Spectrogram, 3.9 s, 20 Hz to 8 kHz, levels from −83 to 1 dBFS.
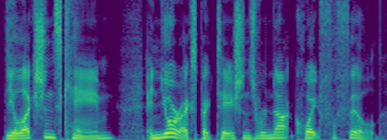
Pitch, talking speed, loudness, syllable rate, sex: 155 Hz, 155 wpm, -18 LUFS, 5.4 syllables/s, male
